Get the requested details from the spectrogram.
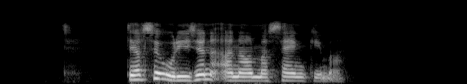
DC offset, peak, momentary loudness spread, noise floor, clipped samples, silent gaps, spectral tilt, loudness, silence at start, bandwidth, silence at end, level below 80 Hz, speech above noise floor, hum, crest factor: under 0.1%; -2 dBFS; 16 LU; -87 dBFS; under 0.1%; none; -5 dB/octave; -15 LUFS; 1.3 s; 7.6 kHz; 1.3 s; -62 dBFS; 73 dB; none; 16 dB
